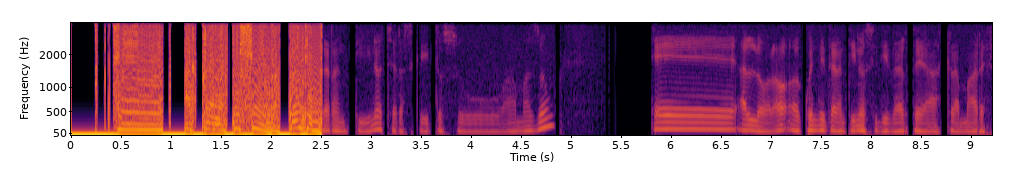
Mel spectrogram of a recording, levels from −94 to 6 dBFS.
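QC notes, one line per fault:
0.00–2.51 s, linear audio read as companded: the opening is a loud, harsh distortion, like a buzzing roar sitting on top of the sound, and it clears just before "c'era scritto su". Plain linear 8-bit samples in this stretch were decoded as if they were mu-law codes. Small values just to one side of zero expand into the largest outputs while those on the other side stay tiny, so the signal becomes a lopsided, clipped-sounding wall of noise.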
